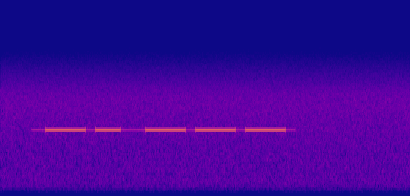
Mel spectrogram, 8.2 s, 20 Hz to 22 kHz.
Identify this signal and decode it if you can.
Radio time signal (JJY), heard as a tone whose level steps once a second, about 1470 Hz. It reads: 0 1 0 0 0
